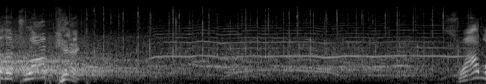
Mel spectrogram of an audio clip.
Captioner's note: crowd cheering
